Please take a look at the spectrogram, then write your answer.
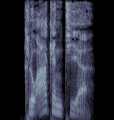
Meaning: monotreme
- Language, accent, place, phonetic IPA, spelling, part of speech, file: German, Germany, Berlin, [kloˈaːkn̩ˌtiːɐ̯], Kloakentier, noun, De-Kloakentier.ogg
